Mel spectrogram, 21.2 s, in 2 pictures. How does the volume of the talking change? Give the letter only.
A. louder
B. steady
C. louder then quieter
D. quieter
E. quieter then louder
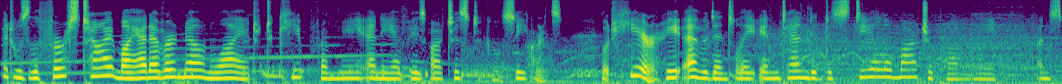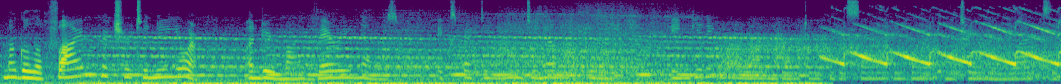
D.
